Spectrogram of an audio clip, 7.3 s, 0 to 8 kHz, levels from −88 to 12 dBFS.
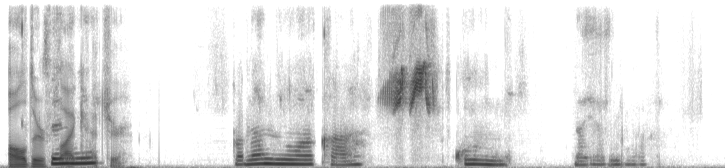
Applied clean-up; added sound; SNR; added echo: neural diffusion model UNIVERSE++.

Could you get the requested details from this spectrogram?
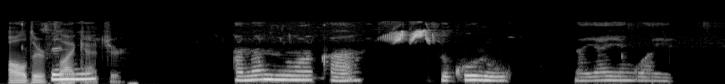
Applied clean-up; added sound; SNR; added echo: classical method spectral subtraction.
